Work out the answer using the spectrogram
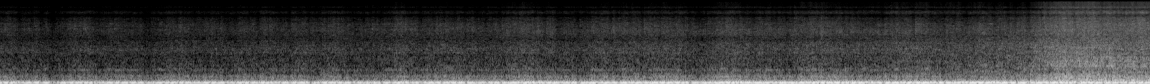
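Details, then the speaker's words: Rebuilt 383 V8 with new valves and lifters, warm after about 15 minutes idling with good oil pressure: deep steady even idle, no knocks or ticks; minor exhaust leaks at the V-band clamps. "it's running good it sounds good and I'm happy"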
